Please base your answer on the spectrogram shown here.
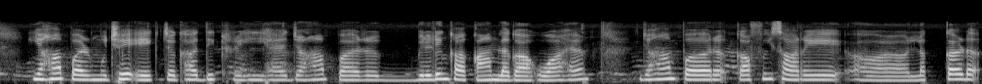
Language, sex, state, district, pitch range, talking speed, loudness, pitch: Hindi, female, Himachal Pradesh, Shimla, 205-235 Hz, 135 wpm, -14 LUFS, 215 Hz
